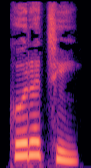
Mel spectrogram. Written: ಕೊರಚಿ

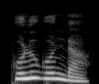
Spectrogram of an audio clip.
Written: ಪುಳ್ಕೊಂಡ

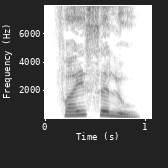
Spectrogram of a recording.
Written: ಫಸಲು

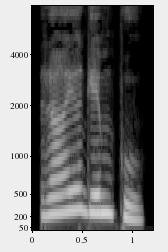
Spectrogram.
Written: ರಾಯಗೆಂಪು

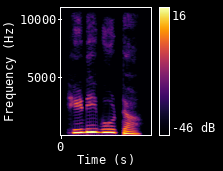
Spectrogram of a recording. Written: ಹಿಟ್ಟುಗುಟ್ಟು

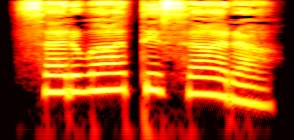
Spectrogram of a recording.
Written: ಸರ್ವಾತಿಸಾರ

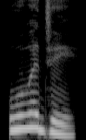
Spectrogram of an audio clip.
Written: ಒವಜ

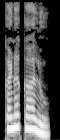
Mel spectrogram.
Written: ಕಣೆಕಾಲ್

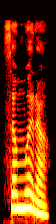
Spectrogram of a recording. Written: ಸಂವರ

